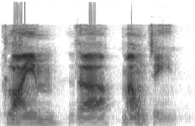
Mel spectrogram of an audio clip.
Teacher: ونخلي بالنا إن الحرف البي في كلمة climb طبعا silent. اوكي، لما بيجي حرفين الام بي في نهاية الكلام، حرف البي لا ينطق، بيكون silent، فبقول climb the mountain.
